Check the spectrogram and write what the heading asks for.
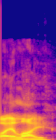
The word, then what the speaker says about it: Ally: But hey, luckily we get the Ally coming soon. Yeah. Do we pronounce actually? How do we pronounce it? Ellie or Ally?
